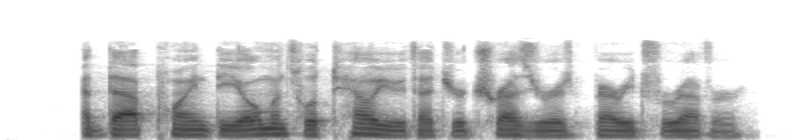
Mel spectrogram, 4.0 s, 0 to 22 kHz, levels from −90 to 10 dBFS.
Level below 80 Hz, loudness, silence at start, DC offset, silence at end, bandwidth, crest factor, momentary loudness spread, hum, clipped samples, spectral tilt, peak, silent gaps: -54 dBFS; -21 LUFS; 0.4 s; under 0.1%; 0.25 s; 7.8 kHz; 18 dB; 6 LU; none; under 0.1%; -7.5 dB/octave; -4 dBFS; none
